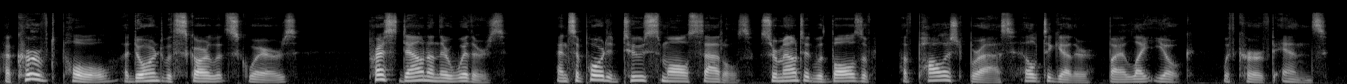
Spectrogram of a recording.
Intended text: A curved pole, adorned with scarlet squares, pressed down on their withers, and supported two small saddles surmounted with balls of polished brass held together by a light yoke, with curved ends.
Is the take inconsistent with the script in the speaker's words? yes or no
yes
